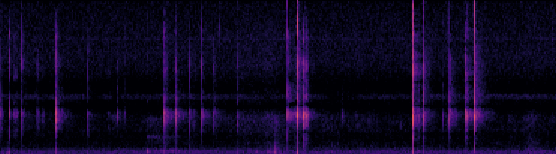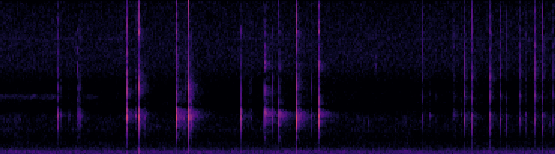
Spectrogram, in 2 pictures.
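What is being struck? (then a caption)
Small plastic figurine on a plastic base. A small solid plastic Super Mario amiibo figure on a black plastic base is held up and tapped and scratched with long painted nails. Sharp, dry clicks ring brightly, some alone and some in quick clusters, at an irregular pace with short scratchy bits between. Underneath is a low, steady background hum.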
